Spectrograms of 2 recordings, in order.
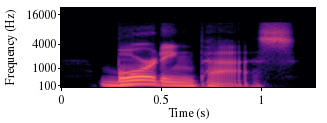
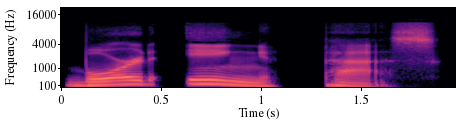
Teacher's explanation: The stress is on board and pass.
